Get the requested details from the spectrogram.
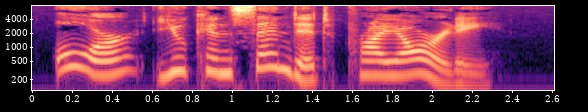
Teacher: Notice the stress on or, which emphasizes that there is another possibility.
